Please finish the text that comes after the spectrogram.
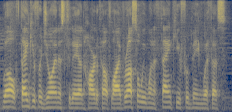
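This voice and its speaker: A man's voice: mid-range voice, steady tone, a little fast, music in the background. Chatty male doctor hosting a talk show. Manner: friendly, encouraging, chatty. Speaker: talk show host, physician. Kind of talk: casual interview wrap-up.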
